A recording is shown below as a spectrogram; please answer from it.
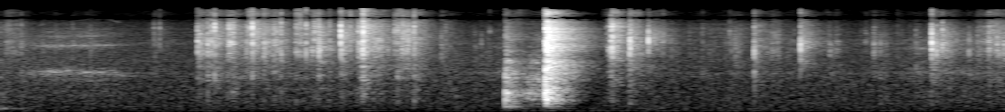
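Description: Plastic packets of creature encyclopedia gummy candy are torn and crinkled open, crisp rustling and crackling bursts coming close and irregular, with one loud rip in the middle.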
